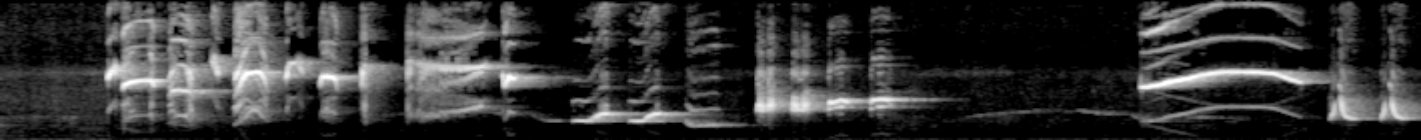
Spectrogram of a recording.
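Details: Chestnut-capped thrush singing vigorously: short bursts of varied, high, clear whistled and buzzy phrases separated by brief pauses, with a long sliding whistle near the end; the background is quiet.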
